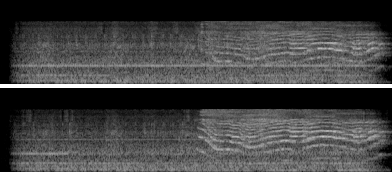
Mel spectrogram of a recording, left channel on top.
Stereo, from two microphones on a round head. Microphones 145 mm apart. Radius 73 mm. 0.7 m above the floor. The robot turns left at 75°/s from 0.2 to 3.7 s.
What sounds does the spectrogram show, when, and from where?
2.0 s a squeak: 95° right, 1.0 m; by 3.8 s 135° left, 1.0 m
